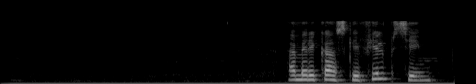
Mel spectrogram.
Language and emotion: Russian, neutral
